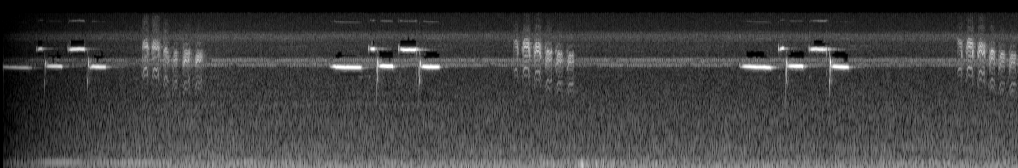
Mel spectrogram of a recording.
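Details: Black-capped chickadees visiting a bird feeder: groups of buzzy, harsh notes come in short bursts about every two seconds, mixed with thin high chirps, over a steady high insect drone throughout.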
